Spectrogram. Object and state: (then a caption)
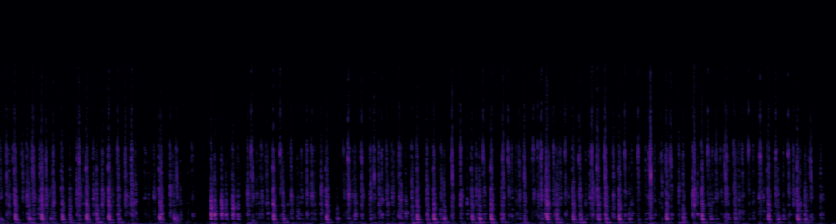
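Clicky mechanical keyboard. Fingertips type fast on a full-size black plastic Razer mechanical keyboard with clicky green switches and RGB backlight. A dense, steady stream of sharp, bright key clicks with very short decay runs throughout, with only a brief pause near the middle.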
